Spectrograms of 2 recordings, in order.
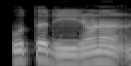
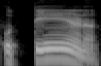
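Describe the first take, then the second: First: उत्तीर्ण slowly as "ut-ree-ran"; wrong pronunciation. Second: उत्तीर्ण said as "ut-teern"; correct pronunciation. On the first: Teacher reads the misspelling to students, उत्तीर्ण as "utreeran". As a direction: misplace the r in उत्तीर्ण, "utriran". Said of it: "but यह अशुद्ध है". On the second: Teacher gives students the answer, उत्तीर्ण as "utteern". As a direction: hold the long ee of उत्तीर्ण. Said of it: "क्या होना चाहिए?". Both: Shown as a demonstration.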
